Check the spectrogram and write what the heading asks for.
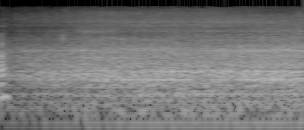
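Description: Big, noisy trailer-mounted Cat diesel generator set running steadily: an even mechanical rush with a faint steady hum.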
